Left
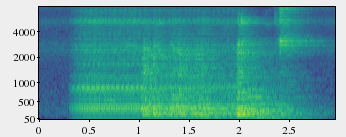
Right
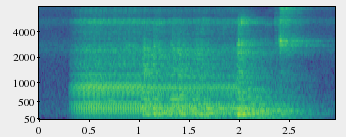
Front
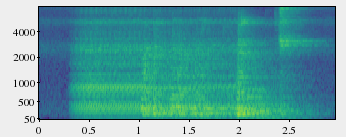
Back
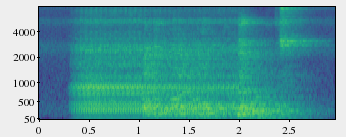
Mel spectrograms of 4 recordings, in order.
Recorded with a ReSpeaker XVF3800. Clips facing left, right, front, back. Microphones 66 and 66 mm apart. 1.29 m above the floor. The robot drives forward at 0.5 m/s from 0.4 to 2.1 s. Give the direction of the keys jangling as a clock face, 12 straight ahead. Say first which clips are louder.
Left 3 dB, front 4 dB; 12 o'clock.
